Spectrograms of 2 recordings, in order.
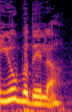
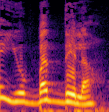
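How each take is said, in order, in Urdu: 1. d کی آواز مختصر ہے، دوہری نہیں۔ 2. d کی آواز دوہری ہے اور زیادہ دیر تک ادا ہوتی ہے۔ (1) "ایک قرت جو ہم پڑھتے ہیں وہ ہے" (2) "اس میں صرف ایک تشدید کا اضافہ ہو گیا"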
